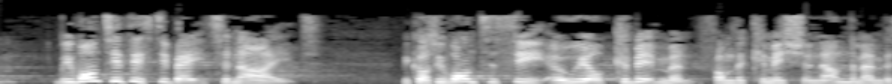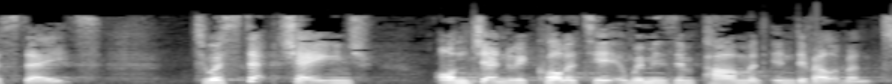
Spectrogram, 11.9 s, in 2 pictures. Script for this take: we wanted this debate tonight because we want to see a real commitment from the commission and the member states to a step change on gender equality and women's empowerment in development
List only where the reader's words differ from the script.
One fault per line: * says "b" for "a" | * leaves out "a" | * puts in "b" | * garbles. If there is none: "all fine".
all fine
